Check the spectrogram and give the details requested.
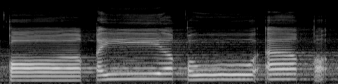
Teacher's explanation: Letak posisi huruf qaf ini yaitu di pangkal lidah. Cara bacanya, pangkal lidahnya terangkat melengket ke langit yang lunak. · قال فذوقوا العذاب بما كنتم تكفرون. Qa, ini huruf qaf adalah huruf itbaq, yaitu huruf yang harus dibaca tebal.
